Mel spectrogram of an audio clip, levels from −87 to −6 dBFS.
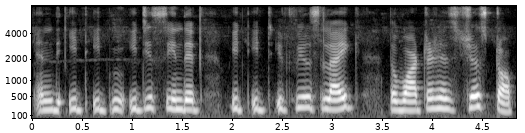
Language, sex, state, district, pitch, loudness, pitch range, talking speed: English, female, Nagaland, Dimapur, 215 Hz, -17 LUFS, 200-230 Hz, 210 wpm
